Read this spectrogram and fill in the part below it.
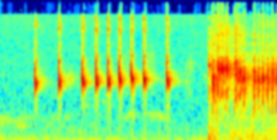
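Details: Yellow-vented bulbul fighting song meant to make other bulbuls reply: a series of about nine sharp evenly spaced chips, then a dense loud burst of rolling chatter.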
